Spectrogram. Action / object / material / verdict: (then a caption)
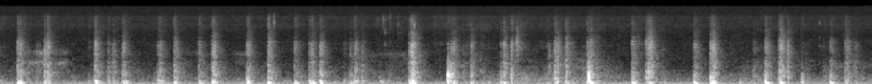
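tap / inflated latex balloon / latex / none. An inflated, hollow blue LED-lit latex balloon, held between both hands, is tapped and scratched with fingertips and nails. A quick, irregular series of soft, dull, low thumps follows, each with a faint dry scratch and a short, dead decay. The taps sit over a quiet background.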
